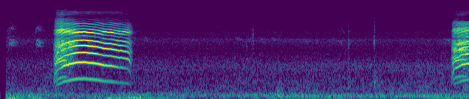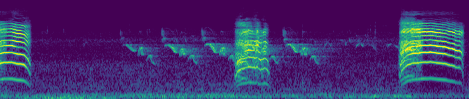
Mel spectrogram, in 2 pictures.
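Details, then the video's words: Gray catbird giving four harsh, cat-like mewing calls, each a short nasal note slurring downward, spaced irregularly over nine seconds, with a quick series of thin descending notes between the third and fourth. "Catbird Call | Gray Catbird Call"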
